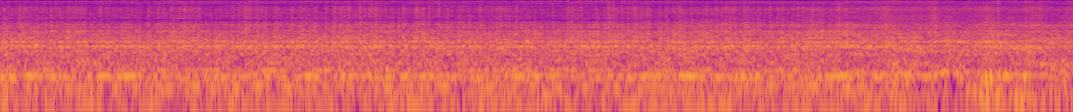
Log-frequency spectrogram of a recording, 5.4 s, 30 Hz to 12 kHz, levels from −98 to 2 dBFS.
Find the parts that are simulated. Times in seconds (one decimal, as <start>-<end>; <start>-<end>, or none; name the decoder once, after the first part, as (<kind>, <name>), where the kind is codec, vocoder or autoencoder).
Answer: 4.2-5.4 (codec, SNAC)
